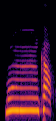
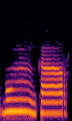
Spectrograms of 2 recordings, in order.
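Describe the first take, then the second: First: The second syllable is cut off short. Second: The vowel of the second syllable is drawn out. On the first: The speaker calls it right. "langsung mati" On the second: The speaker calls it wrong. "Bukan mungkar kayak gitu"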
